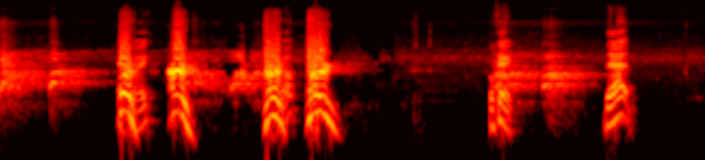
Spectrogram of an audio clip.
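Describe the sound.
A man doing his punching routine at a punching bag grunts loudly and sharply in short bursts that sound almost like a dog barking, coming in quick pairs and clusters over a low steady hum, with a brief spoken word.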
